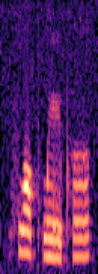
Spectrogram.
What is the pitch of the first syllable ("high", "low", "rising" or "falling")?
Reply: falling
